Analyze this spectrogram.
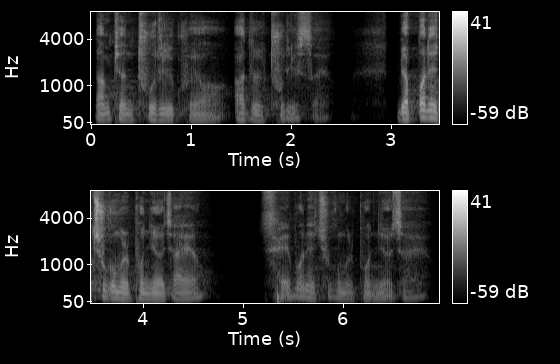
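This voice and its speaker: Male pastor, low husky voice, preaches with rhetorical questions, echoing church hall. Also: fairly even intonation, dark tone. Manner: asks the congregation rhetorical questions; reads scripture slowly and deliberately. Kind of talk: sermon. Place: church sanctuary. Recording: long reverb of a church hall.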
